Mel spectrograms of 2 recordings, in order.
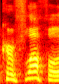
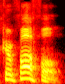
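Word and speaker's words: kerfuffle: And it's not kurfluffle. It's kurfuffle.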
